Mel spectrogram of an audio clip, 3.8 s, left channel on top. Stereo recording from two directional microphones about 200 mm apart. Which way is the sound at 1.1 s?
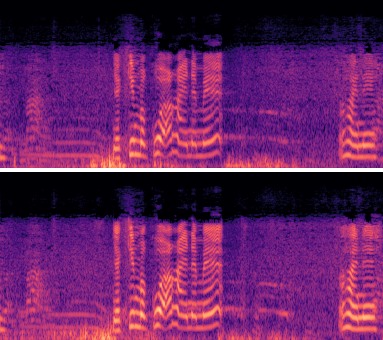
Centre (ahead or behind).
